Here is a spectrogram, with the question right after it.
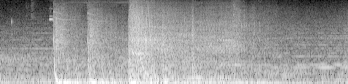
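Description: Mech weapons in BattleTech fire in heavy booming bursts, a couple of sharp, loud blasts in quick succession with rumbling decay trailing after them.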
